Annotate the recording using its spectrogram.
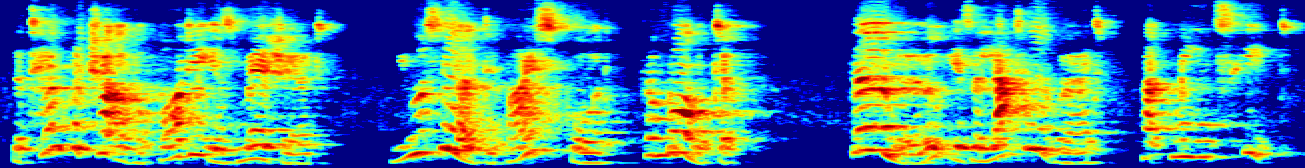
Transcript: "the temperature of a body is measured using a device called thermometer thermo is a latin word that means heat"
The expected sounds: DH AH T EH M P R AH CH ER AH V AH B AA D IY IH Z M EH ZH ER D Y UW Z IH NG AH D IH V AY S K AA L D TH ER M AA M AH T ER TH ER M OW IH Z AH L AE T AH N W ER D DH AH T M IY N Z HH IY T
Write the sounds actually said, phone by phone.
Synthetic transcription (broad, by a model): DH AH T EH M P R AH CH ER AH V AH B AA D IY IH Z M EH ZH ER D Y UW Z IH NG AH D IH V AY S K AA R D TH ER M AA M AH T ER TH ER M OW IH Z AH L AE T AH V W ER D DH AH T M IY N Z HH IY T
